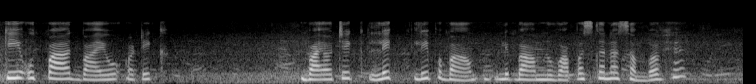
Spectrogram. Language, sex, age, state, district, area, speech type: Punjabi, female, 30-45, Punjab, Kapurthala, urban, read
